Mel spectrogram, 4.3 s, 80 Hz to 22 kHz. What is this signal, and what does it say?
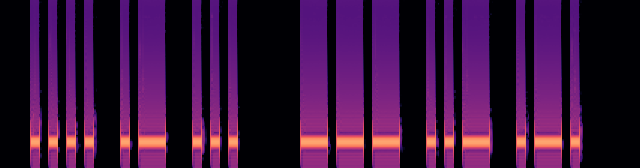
Morse code, heard as a keyed tone, about 20 wpm, 700 Hz. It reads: HAS OUR
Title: Sentences with 9-Word Phrases - 20wpm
